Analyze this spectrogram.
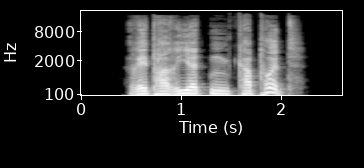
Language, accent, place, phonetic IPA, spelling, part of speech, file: German, Germany, Berlin, [ʁepaˌʁiːɐ̯tn̩ kaˈpʊt], reparierten kaputt, verb, De-reparierten kaputt.ogg
- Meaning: inflection of kaputtreparieren: 1. first/third-person plural preterite 2. first/third-person plural subjunctive II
